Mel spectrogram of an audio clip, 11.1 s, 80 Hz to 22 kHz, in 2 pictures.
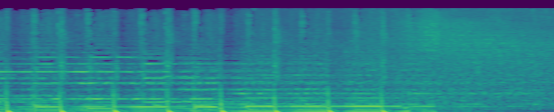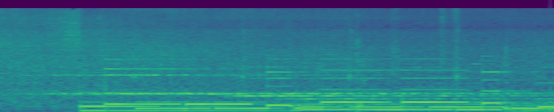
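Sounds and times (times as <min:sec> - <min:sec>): background music with a beat: 0:00.0 - 0:05.2
stream running over rocks: 0:00.0 - 0:11.0.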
